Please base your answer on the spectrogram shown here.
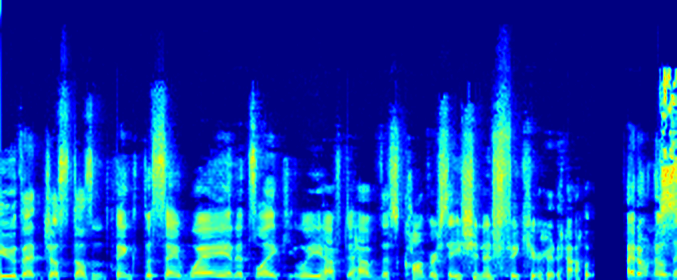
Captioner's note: laughs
